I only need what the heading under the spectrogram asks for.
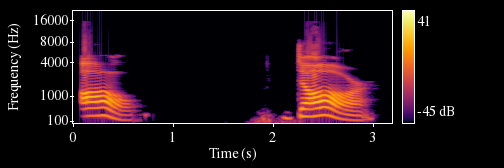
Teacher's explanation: Your next pure vowel monophthong sound is oh.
